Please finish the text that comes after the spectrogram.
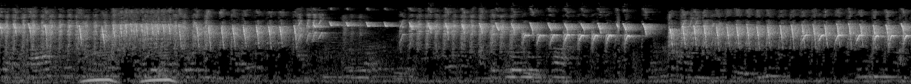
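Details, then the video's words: Masteran recording of cucak kinoi bulbul rapid cerecetan chatter for pet songbirds: steady shrill rattling chips broken by two short gaps, with a couple of faint lower curved notes early on. "Masteran tembakan burung cucak kinoi"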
